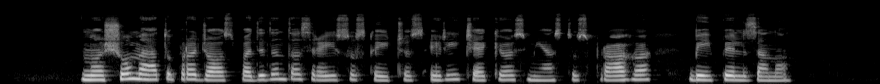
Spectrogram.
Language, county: Lithuanian, Tauragė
